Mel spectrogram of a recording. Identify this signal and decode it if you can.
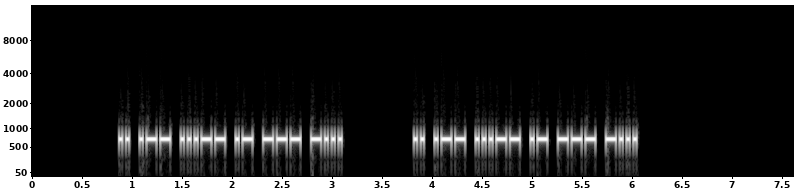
Morse code, heard as a keyed tone, about 36 wpm, 700 Hz. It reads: IW3AOB IW3AOB
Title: DXCC-100 Call Signs - 6 Characters - Repeated 2x - 35wpm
